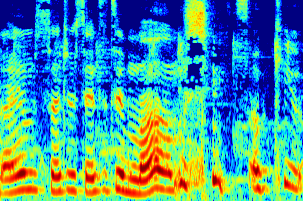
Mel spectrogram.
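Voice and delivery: teary, choked-up crying voice, choking on words. Mom watching her daughter open presents, crying. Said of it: "I'm literally crying".

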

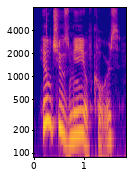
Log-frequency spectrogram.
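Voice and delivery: loud, cocky, boastful bragging. Among engines hoping to pull an important train, one is boastful. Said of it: "boasted James the Red Engine".

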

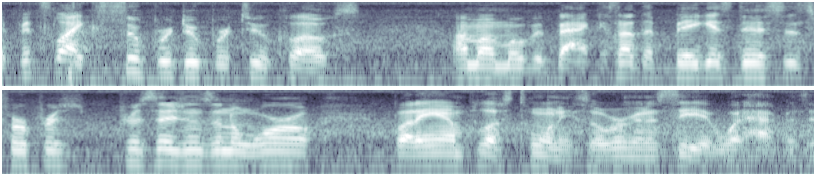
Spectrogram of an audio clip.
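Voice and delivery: winded, out of breath. Training with 20 added pounds, explain your plan while out of breath. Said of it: "I'm so out of breath right now".

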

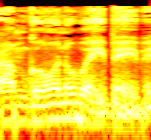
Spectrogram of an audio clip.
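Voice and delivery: very deep voice. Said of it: "the deepest voice ever".

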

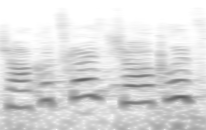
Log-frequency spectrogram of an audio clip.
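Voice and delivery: pushy, desperate salesman voice. Offering chocolates to the guys: mock-desperate ballpark salesman pitch. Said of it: "My tone goes from like desperate ballpark salesman".

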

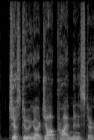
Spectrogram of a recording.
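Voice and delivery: put-on suave, cool anime-boy hero voice, straining. Describing a game scene, imitating the character taking off his sunglasses. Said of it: "I will not be doing that voice the entire time because I will lose my voice".

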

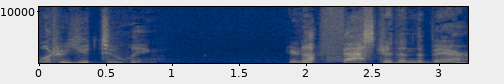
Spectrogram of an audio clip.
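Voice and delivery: very hushed, disbelieving, incredulous half-whisper. Telling a joke, voicing a hiker who sees a bear: incredulous half-whisper. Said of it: "incredulously whispers down to him".

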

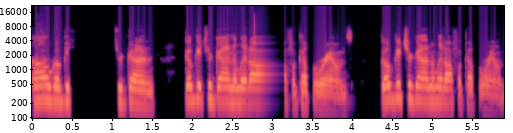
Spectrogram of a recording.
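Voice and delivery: normal talking voice

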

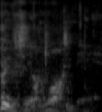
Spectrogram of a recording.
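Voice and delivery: television narrator voice. Imitating the show's opening recap line, as a Walking Dead recap narrator impression. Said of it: "did I sound like the dude who said that?".

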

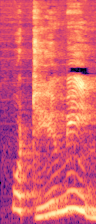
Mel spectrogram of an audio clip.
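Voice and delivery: purring softly. Confronted by the ostrich demanding her chicks back, the lion purrs softly. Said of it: "she purred softly".

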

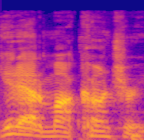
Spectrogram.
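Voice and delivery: heavy mock Southern accent.

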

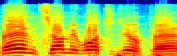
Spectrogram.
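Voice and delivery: loud, high-pitched yelling.

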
